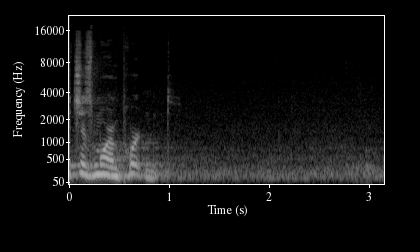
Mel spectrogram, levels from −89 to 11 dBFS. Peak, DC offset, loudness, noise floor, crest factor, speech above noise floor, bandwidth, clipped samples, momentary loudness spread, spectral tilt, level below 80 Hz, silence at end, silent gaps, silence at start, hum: -14 dBFS; under 0.1%; -29 LUFS; -54 dBFS; 20 dB; 25 dB; 16 kHz; under 0.1%; 27 LU; -6 dB/octave; -76 dBFS; 0 s; none; 0 s; none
